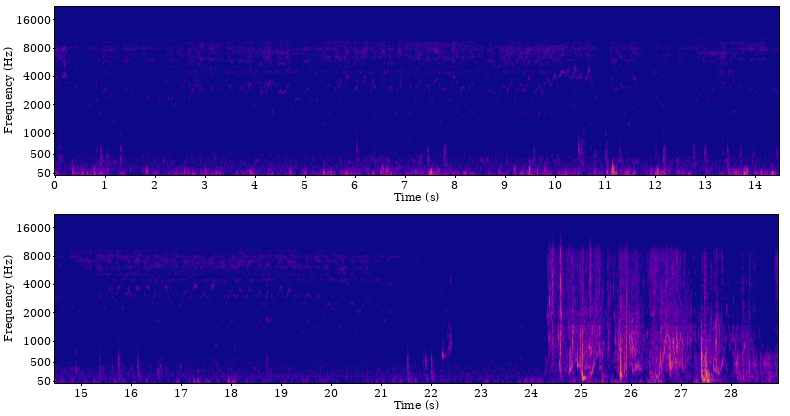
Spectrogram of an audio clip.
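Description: Water trickling faintly with light knocks, then loud splashing for the last four seconds or so as the hooked fish reaches the surface beside the kayak.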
